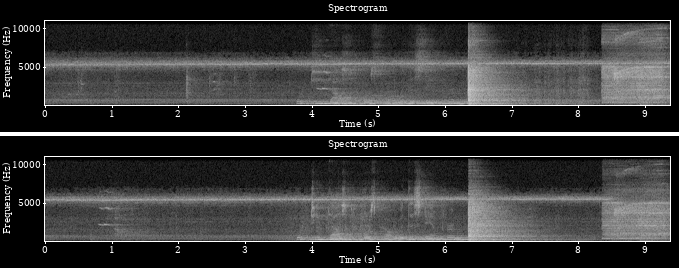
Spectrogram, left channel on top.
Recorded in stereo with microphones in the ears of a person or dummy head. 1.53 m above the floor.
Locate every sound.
3.8 s a woman speaking: 25° right (ahead or behind), 0.9 m
6.3 s hammering: 35° left (ahead or behind), 0.7 m
8.3 s a blender: 50° left (ahead or behind), 0.9 m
